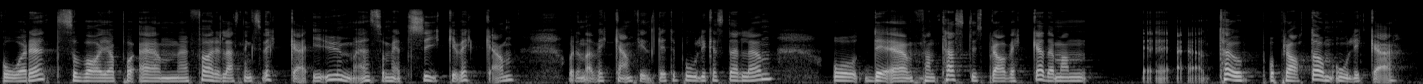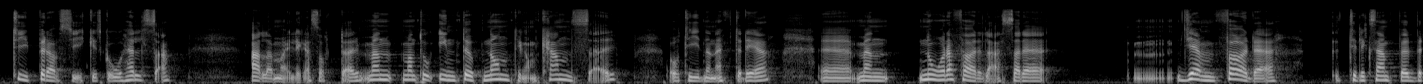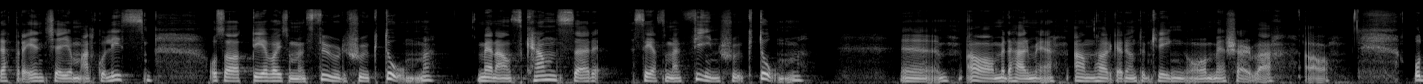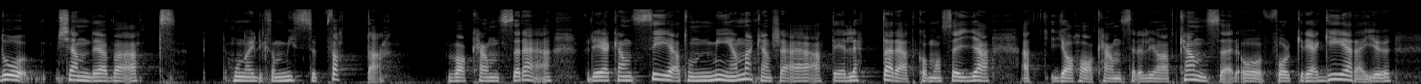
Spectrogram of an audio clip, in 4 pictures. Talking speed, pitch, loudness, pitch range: 150 wpm, 165 Hz, -26 LUFS, 150-195 Hz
